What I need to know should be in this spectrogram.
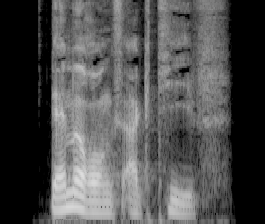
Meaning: active at twilight, crepuscular, twilight-active
- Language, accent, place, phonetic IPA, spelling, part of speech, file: German, Germany, Berlin, [ˈdɛməʁʊŋsʔakˌtiːf], dämmerungsaktiv, adjective, De-dämmerungsaktiv.ogg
